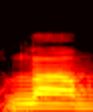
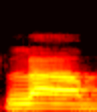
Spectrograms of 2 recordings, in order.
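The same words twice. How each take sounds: No difference in how they are said.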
